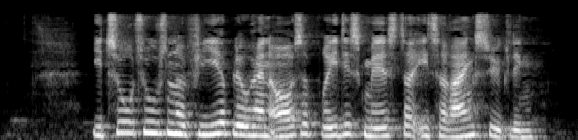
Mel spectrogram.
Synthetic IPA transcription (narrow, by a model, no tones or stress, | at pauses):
it͡sʰo̝̰ːt͡sʰṵːsn̩ɒ̽fiːɐb̥le̝ʊɦænɒ̽səb̥ʁidisɡ̥mesd̥ɐʔit͡sʰeʁɑŋsyɡ̥le̝ŋ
